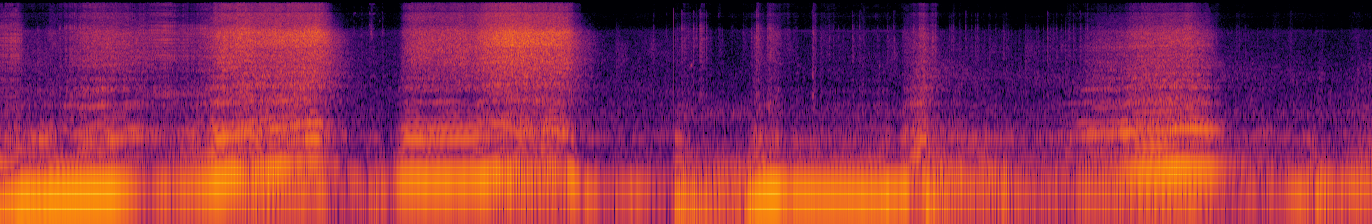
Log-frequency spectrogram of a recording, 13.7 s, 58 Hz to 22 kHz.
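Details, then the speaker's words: Infiniti G35 coupe (VQ35DE), exhaust leak just repaired, POV driving: deep, clean exhaust note swelling and falling through the gears with sharp rev blips on downshifts; no ticking or puffing, exhaust now sealed and healthy. "so my exhaust has not sounded this good in a long time so I'm going to just get some POV driving for y'all so y'all can hear the exhaust real"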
